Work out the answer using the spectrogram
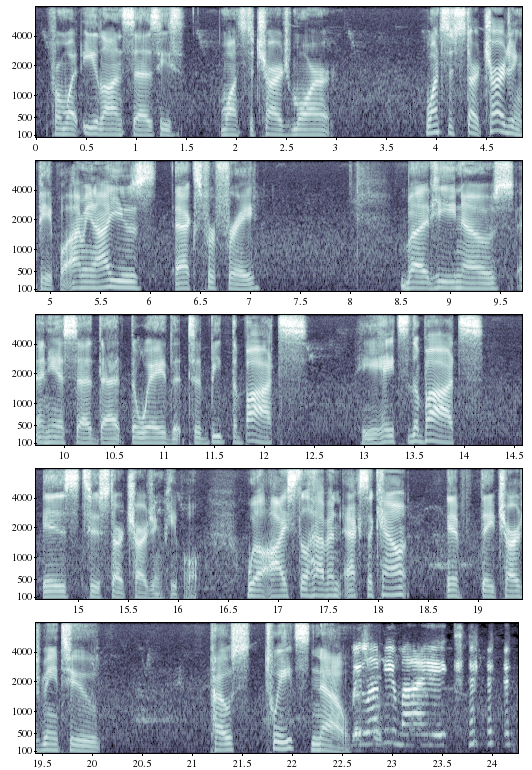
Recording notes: podcasts live from Café Anyway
